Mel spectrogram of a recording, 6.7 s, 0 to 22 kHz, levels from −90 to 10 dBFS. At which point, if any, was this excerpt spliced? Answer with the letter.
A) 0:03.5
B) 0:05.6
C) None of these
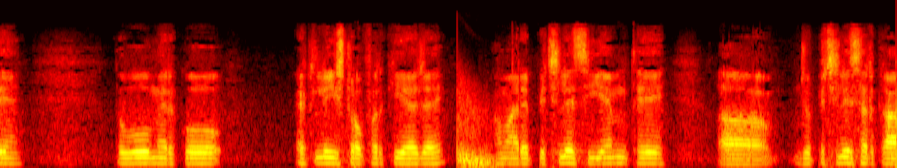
A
